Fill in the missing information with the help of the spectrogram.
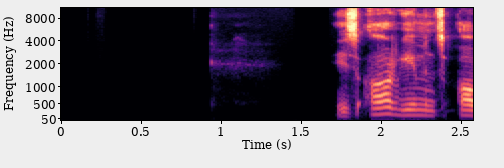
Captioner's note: pause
